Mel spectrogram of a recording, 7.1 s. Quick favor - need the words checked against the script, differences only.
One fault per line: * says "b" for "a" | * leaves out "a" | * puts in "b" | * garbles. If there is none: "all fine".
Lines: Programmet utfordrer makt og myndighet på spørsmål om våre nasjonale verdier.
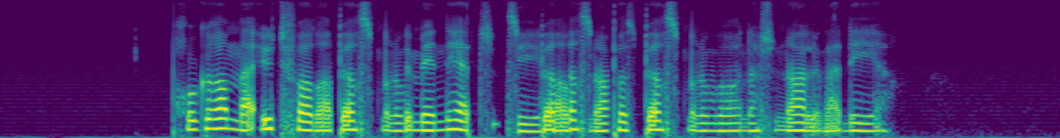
* says "spørsmål" for "makt"
* garbles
